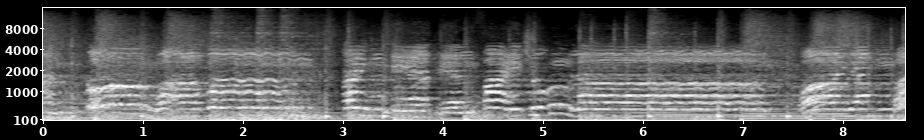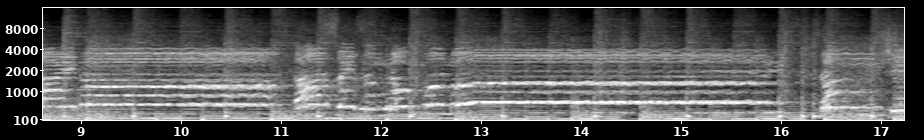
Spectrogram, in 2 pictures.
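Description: A song sung by a group of voices over instrumental backing with a steady beat. The voices hold long notes through the last few seconds.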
